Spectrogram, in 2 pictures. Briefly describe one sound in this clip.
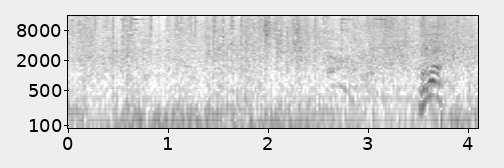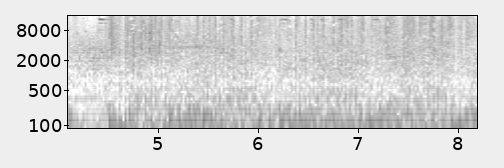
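A machine gun fires in rapid, heavy bursts.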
